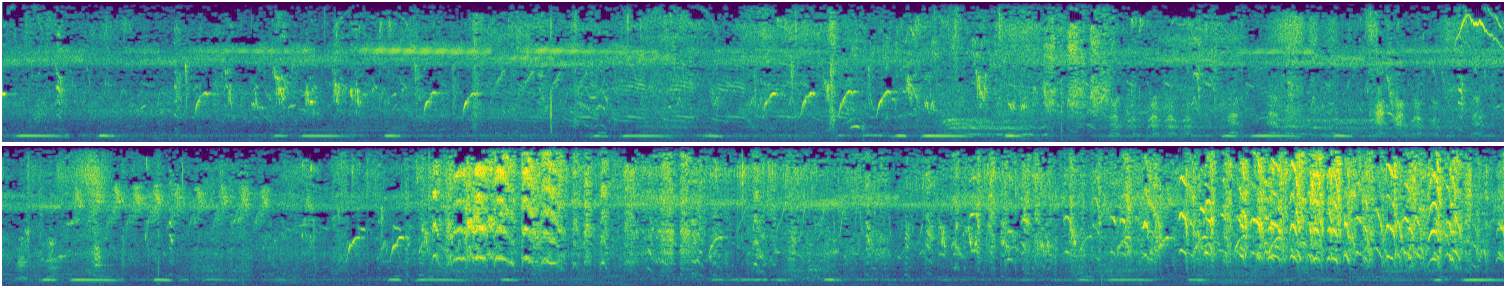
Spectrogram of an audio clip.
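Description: Several birds chirping and calling outdoors, over a short low note repeated about once a second throughout; the high chirping thickens about two-thirds of the way through and again near the end.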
